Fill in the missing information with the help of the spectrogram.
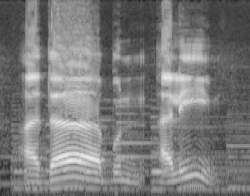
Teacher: Di sini ada tanwin, dhammatain bertemu dengan hamzah, maka dhammatain tanwin di sini harus dibaca jelas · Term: idhar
